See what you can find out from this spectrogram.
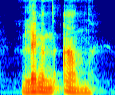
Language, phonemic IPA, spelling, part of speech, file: Dutch, /ˈlɛŋə(n) ˈan/, lengen aan, verb, Nl-lengen aan.ogg
- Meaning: inflection of aanlengen: 1. plural present indicative 2. plural present subjunctive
